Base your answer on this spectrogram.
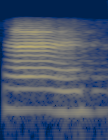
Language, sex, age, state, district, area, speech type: Bengali, female, 60+, West Bengal, Darjeeling, urban, conversation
